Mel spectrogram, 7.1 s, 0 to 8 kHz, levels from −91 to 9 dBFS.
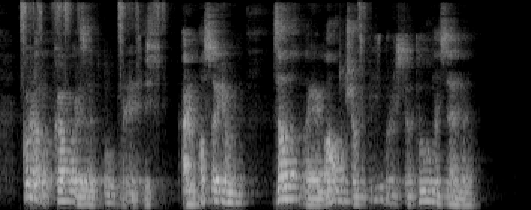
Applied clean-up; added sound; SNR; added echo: neural mask model DeepFilterNet 3.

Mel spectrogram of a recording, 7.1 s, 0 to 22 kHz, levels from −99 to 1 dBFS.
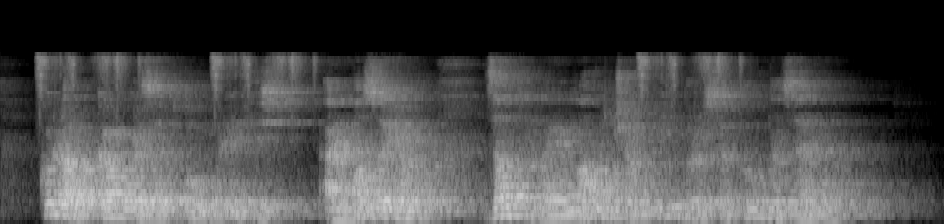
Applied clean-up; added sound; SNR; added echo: none; Rattle (instrument); 20 dB; reverberation time 1.2 s.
